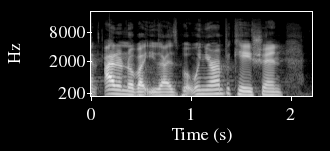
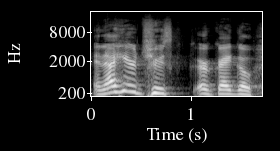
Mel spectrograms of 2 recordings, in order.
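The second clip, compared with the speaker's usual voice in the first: ordinary delivery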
